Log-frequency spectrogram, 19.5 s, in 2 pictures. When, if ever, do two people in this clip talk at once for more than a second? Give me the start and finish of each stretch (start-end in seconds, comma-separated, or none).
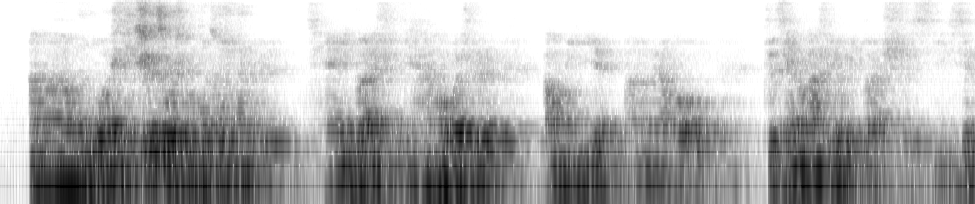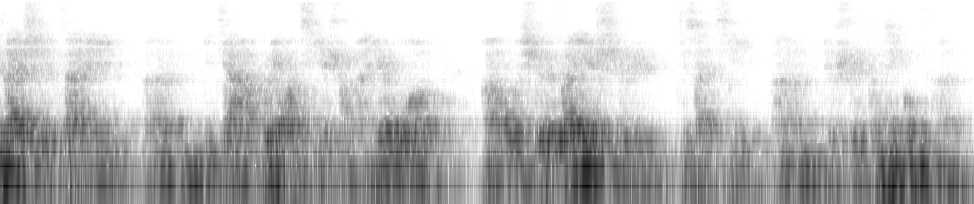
0.7-2.6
